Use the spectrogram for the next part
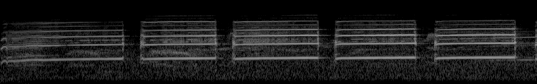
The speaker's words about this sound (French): Ah oui, c'est des cris assez aigres. Ça, c'est typique des faucons, des cris assez aigus et aigres. Voilà, donc ces oiseaux sont installés. Cet enregistrement a été réalisé en Suède.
